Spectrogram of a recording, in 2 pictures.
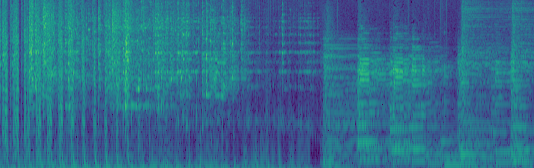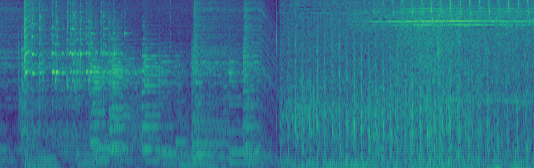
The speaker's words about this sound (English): I remember the helicopter coming in onto his property, and he'd given me the GPS coordinates to give to the pilot, the helicopter. And the helicopter came down, and we discussed the helicopter and what kind it was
